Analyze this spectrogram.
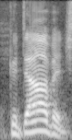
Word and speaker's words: Goodavage: Goodavage.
